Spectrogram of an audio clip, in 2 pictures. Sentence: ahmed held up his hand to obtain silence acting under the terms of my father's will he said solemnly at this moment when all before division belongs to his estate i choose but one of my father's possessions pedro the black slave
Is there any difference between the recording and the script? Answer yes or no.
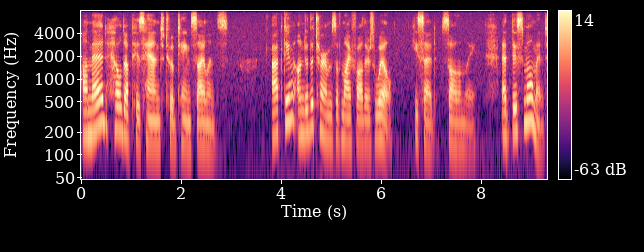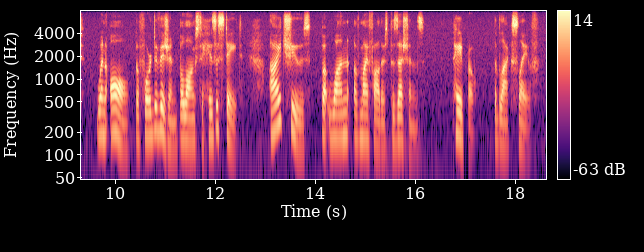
no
